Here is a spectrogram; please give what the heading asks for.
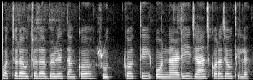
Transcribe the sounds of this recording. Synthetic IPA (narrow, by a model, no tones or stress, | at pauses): pɔt͡ʃɔɾaut͡ʃɔɾabeɭet̪aŋkɔɾut̪ | ɡɔt̪ionaɽid͡ʒãt͡ʃkɔɾɔd͡ʒawt̪ʰila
